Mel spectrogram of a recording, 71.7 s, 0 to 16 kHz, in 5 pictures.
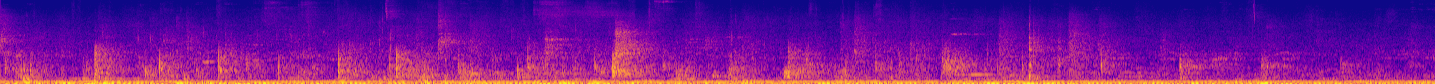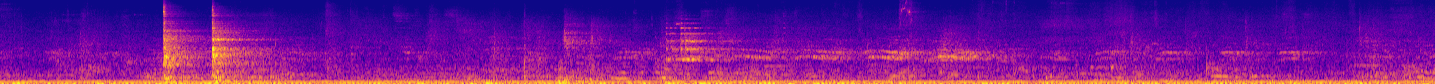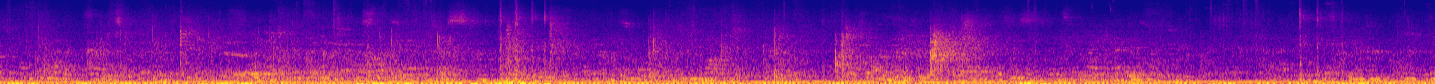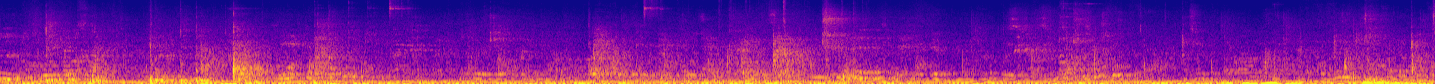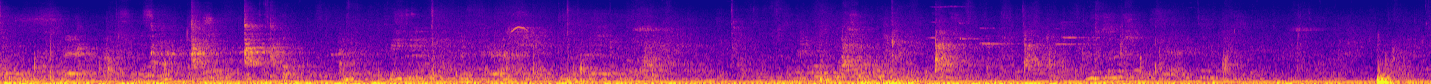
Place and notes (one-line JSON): {"title": "hase-dera, kamakura, japan - hase-kannon", "date": "2013-11-17 16:42:00", "description": "inside of the temple, whisperings, steps, quietness", "latitude": "35.31", "longitude": "139.53", "altitude": "22", "timezone": "Asia/Tokyo"}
